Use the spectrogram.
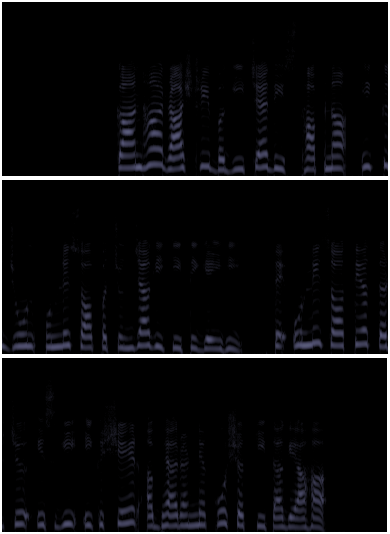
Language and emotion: Dogri, neutral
